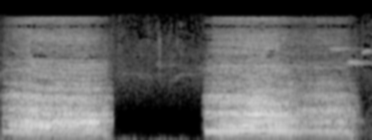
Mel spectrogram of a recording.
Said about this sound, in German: Und dabei hoffentlich nicht auf Grizzlies treffen oder auf Schwarzbären, denn davon gibt es in den Wäldern von British Columbia doch sehr viele und wirklich angenehmer als der Grizzly vorhin klingen die auch nicht.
